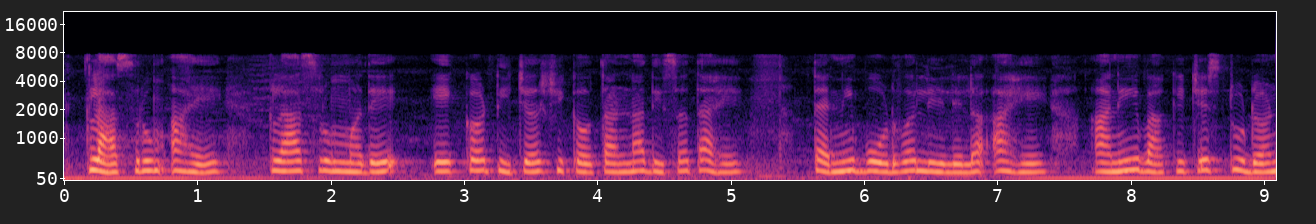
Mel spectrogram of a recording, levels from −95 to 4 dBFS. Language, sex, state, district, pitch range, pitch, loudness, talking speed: Marathi, female, Maharashtra, Nagpur, 205-230 Hz, 220 Hz, -23 LUFS, 130 wpm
